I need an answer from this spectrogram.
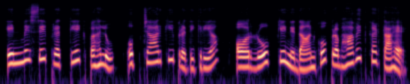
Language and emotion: Hindi, neutral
